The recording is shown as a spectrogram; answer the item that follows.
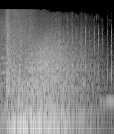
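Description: A single boom-like blast sound effect ending the title music, its rushing noise fading away over about two seconds.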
